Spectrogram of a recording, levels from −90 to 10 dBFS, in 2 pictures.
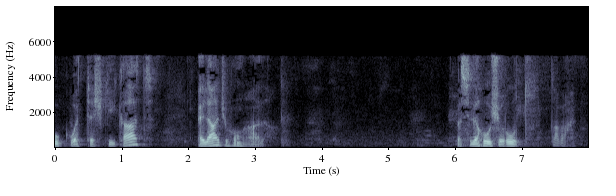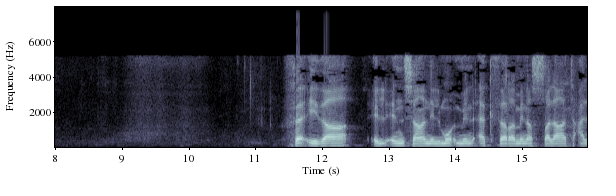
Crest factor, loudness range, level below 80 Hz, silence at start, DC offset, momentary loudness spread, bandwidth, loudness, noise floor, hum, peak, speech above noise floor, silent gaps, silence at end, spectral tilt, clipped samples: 20 dB; 13 LU; -58 dBFS; 0 s; under 0.1%; 21 LU; 5.8 kHz; -17 LUFS; -64 dBFS; none; 0 dBFS; 47 dB; none; 0 s; -8 dB/octave; under 0.1%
